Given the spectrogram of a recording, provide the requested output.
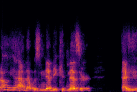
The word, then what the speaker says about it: Nebuchadnezzar: And I looked at him and I just said, oh yeah, that was Nebuchadnezzar. And he like stops and he's shocked and he goes, so that's how you pronounce it.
